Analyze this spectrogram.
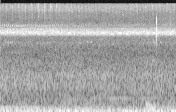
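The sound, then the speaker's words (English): Insects buzz outdoors beside a berry patch, a steady, faint, high-pitched drone or trill that holds level throughout with no voices. “I think I'm getting buzzed by bugs.”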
